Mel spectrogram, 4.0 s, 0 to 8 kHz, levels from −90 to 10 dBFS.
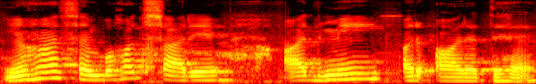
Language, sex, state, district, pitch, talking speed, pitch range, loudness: Hindi, male, Jharkhand, Garhwa, 155 Hz, 120 wpm, 145-195 Hz, -14 LUFS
